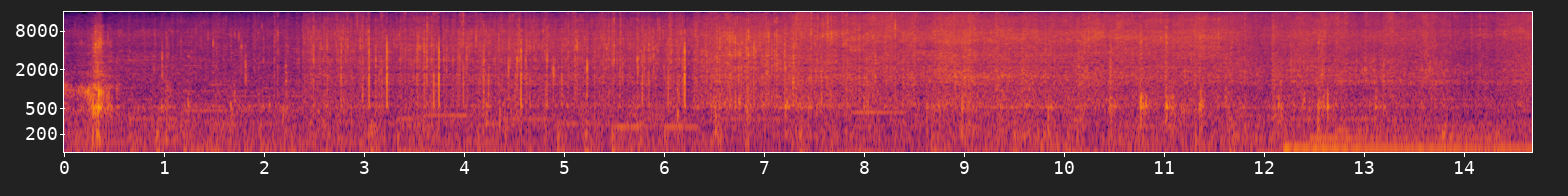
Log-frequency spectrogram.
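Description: Onion wedges sizzling in hot oil in an aluminium pot while being stirred with a spoon. There are a few knocks as the pieces drop in at the start, and the sizzle builds after two or three seconds.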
